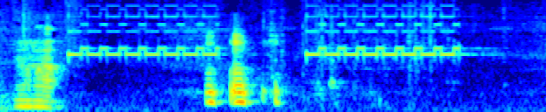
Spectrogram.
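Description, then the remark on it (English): A telephone rings in two steady electronic bursts, each lasting under a second, with short bits of talking at the start and in the gap between rings. “Was it Grady's secret phone? Either answered or turned it off.”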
